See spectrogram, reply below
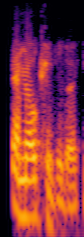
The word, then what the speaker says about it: Melchizedek: Thou art a priest forever after the order of Melchizedek. – Mm-hmm. – Chizedek. – Melchizedek. Usually the CH is pronounced as C only.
